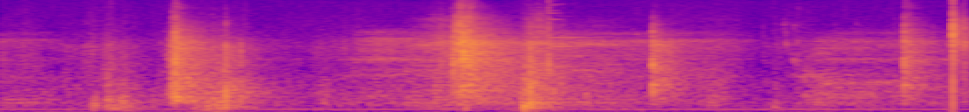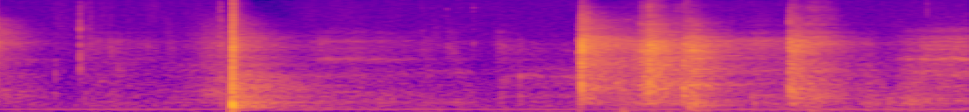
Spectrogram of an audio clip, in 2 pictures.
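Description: A towel rustling as it is smoothed out, and small metal tools being handled and set down on it with sharp clicks and knocks, the sharpest about six seconds in, over a steady low hum.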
